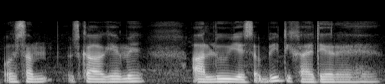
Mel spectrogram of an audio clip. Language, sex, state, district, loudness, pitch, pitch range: Hindi, male, Arunachal Pradesh, Papum Pare, -14 LUFS, 125 Hz, 120-130 Hz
